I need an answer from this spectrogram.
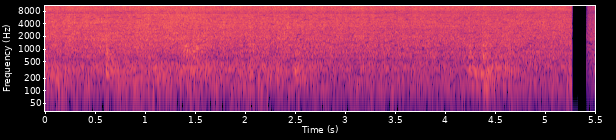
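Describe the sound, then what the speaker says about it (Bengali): Spice paste in a pan hisses loudly and evenly after a splash of water is added, a dense, close sizzle that carries on unbroken until a brief cut near the end. "সামান্য একটু জল দিয়ে দিচ্ছি মশলাটা খুব ভালোভাবে কষাবার জন্য।"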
